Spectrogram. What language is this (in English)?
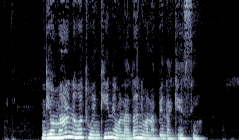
Swahili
